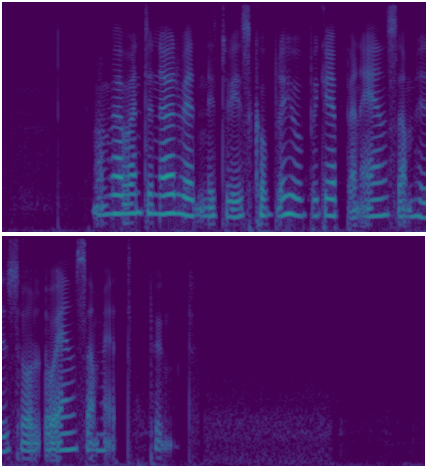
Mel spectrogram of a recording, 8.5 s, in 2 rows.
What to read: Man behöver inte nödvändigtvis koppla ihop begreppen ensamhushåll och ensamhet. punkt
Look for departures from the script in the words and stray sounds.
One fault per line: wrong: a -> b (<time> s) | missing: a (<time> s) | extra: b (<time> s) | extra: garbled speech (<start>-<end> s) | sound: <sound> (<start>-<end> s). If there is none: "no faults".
no faults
